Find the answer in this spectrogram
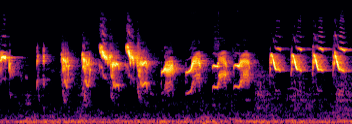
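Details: Chinese hwamei song of distinct, separate whistled phrases about every third of a second, first wavering and slurred, then ending in a crisp run of identical clear notes.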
